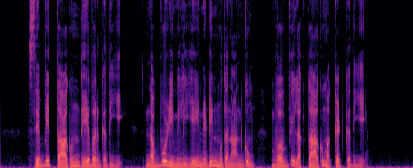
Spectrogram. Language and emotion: Tamil, neutral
